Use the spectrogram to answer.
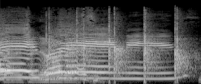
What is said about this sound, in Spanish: Vamos a un fuerte aplauso.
